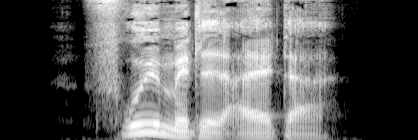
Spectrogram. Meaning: Early Middle Ages
- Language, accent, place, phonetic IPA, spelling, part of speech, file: German, Germany, Berlin, [ˈfʁyːˌmɪtl̩ʔaltɐ], Frühmittelalter, noun, De-Frühmittelalter.ogg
